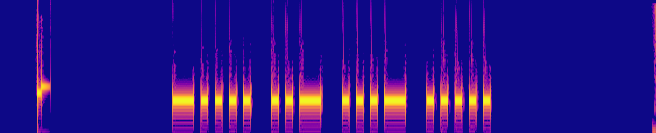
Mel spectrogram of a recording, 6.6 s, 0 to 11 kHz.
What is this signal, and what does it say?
Morse code, heard as a keyed tone, about 17 wpm, 700 Hz. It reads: 6UV5
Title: Four Challenging Letter-Number Combinations 17wpm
